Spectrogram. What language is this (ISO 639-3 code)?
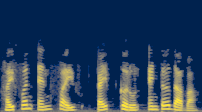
mar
